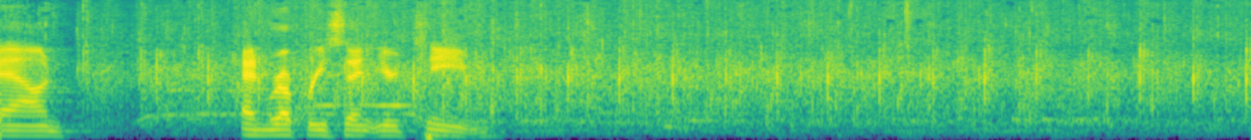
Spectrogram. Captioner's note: audience claps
